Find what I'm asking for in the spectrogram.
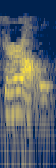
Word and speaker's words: girl: 好，另外呢，我们来看一下这个最后一个等待的最后一个单词，就是这个 girl 啊，大家注意一下它的发音呢啊，在这个 r 和这个 l 之间呢，其实一般呢，我们为了方便发音呢，加上了一个弱化元音好，所以发出来是 girl。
